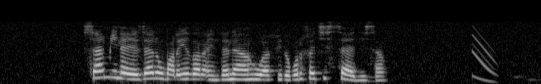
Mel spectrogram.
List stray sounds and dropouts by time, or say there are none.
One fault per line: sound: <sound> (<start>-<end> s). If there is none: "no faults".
sound: chirp (4.7-5.0 s)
